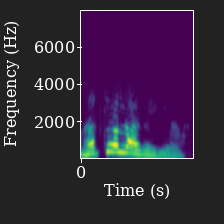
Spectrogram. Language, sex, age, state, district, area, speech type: Maithili, female, 30-45, Bihar, Saharsa, rural, conversation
